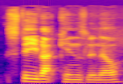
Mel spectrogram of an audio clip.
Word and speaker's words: Steve Atkins-Linnell: Okay, Steve Atkins-Linnell, a very, very warm welcome to the 10Q Interview.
